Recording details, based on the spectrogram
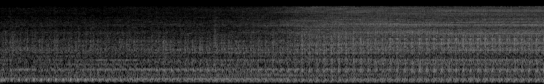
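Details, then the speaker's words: Bosch 044 and Facet Posi-flo 60107 fuel pumps in a surge tank for a 1989 Nissan Bluebird carb-to-injection conversion, both running together drawing under 11 A: loud, even buzzing about three pulses a second, swelling slightly. Noisy but working fine. "So it is quite loud, as you can hear, but it's working fine."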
